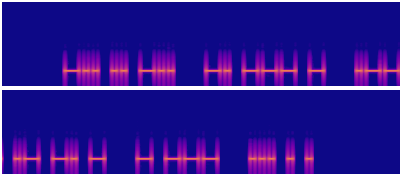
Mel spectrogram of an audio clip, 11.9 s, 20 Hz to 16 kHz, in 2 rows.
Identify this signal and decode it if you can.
Morse code, heard as a keyed tone, about 17 wpm, 700 Hz. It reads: DID NOT WANT TO SEE
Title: Sets of 5 Words Encore2 17wpm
